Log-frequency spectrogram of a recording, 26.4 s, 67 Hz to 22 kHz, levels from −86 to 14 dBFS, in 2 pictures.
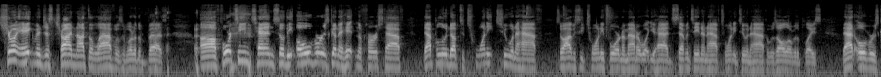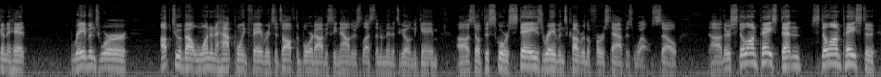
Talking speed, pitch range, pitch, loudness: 255 wpm, 110-160 Hz, 130 Hz, -25 LUFS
